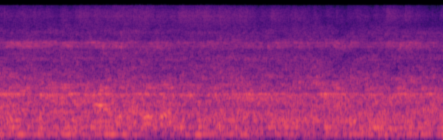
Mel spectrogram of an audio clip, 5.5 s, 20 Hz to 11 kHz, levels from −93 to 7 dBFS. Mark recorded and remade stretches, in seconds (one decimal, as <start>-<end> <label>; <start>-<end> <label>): 0.0-5.5 recorded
